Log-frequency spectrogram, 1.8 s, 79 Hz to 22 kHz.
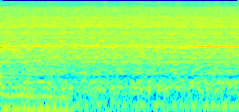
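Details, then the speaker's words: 2006 Chevy Impala, running after sitting two years, after an engine detail: steady, even idle with a smooth low hum, no smoke, knocks, ticks or misses; healthy engine, one EVAP solenoid code stored. "And there is no smoke coming out. I swear to God, this car sounds like it's running it, too."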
